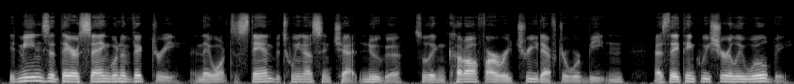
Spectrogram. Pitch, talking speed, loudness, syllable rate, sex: 110 Hz, 255 wpm, -20 LUFS, 6.6 syllables/s, male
